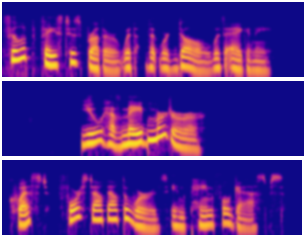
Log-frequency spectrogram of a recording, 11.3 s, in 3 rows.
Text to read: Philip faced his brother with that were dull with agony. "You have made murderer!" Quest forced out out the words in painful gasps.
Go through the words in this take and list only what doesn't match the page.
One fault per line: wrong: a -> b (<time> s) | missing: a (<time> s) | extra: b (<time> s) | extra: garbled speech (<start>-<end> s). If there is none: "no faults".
no faults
